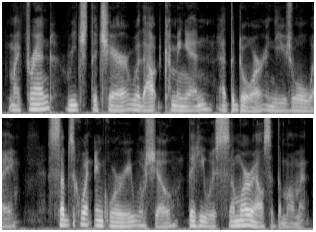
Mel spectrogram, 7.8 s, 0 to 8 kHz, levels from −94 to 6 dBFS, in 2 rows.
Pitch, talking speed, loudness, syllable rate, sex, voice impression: 115 Hz, 210 wpm, -20 LUFS, 5.8 syllables/s, male, masculine, middle-aged, powerful, hard, slightly halting, raspy, mature, wild, lively, strict, intense, sharp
